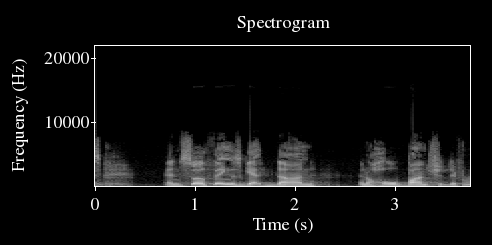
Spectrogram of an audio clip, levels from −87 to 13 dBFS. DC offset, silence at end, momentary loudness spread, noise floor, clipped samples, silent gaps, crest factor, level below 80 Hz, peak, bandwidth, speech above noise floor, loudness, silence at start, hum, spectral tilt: under 0.1%; 0 s; 14 LU; -43 dBFS; under 0.1%; none; 18 dB; -56 dBFS; 0 dBFS; 8.2 kHz; 27 dB; -17 LUFS; 0 s; none; -6.5 dB/octave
